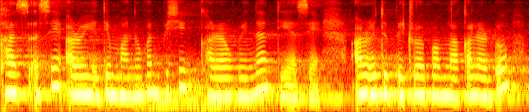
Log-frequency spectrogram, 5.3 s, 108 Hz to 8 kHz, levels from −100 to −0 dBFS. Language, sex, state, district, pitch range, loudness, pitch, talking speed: Nagamese, female, Nagaland, Dimapur, 205-230 Hz, -14 LUFS, 215 Hz, 190 wpm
